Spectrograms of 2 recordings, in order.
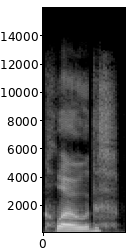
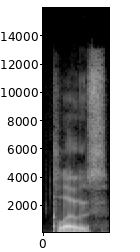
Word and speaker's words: clothes: But native speakers typically reduce it right down to close.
